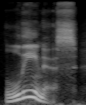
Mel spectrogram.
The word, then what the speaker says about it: Linus: The guy who created it, his name is Linus, and he pronounces it Linus, so he calls his invention Linux.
